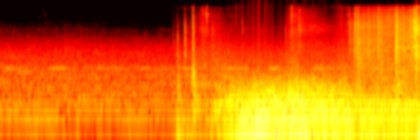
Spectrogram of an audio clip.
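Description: A few sharp clicks, then a car engine revving hard and loud from about halfway through.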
